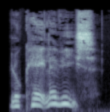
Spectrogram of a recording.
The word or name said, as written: LOKALAVIS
